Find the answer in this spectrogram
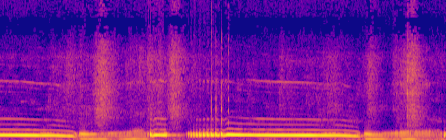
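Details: Long 'pelung panjang' cooing of a Barbary dove, played as a lure for other doves: two sustained, slightly falling low notes, each started by a rapid rolling burr, separated by softer guttural phrases.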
